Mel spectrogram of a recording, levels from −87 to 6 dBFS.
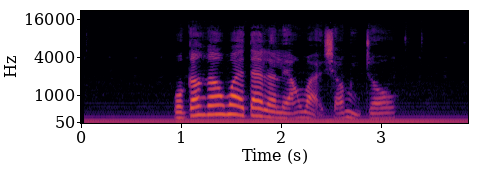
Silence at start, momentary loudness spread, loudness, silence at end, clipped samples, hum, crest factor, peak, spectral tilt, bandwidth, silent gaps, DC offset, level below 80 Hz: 0.05 s; 23 LU; -32 LUFS; 0 s; under 0.1%; 60 Hz at -45 dBFS; 18 dB; -16 dBFS; -4 dB/octave; 15.5 kHz; none; under 0.1%; -46 dBFS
